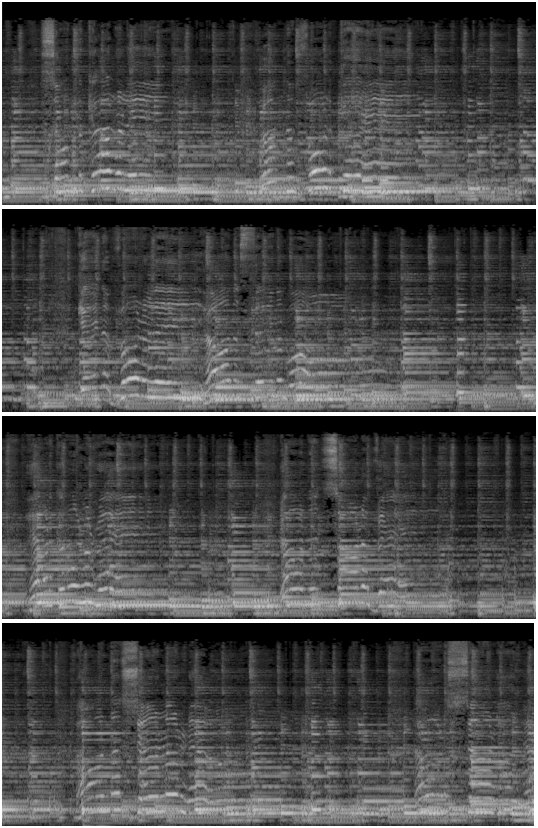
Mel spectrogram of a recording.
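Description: A song: a sung melody over steady instrumental backing.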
